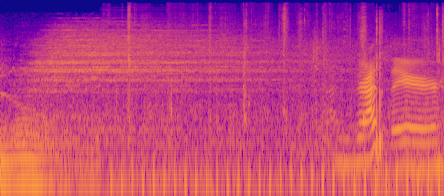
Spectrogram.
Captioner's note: singing in spanish; hoof beats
